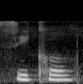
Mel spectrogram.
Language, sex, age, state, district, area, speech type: Odia, female, 18-30, Odisha, Nuapada, urban, read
